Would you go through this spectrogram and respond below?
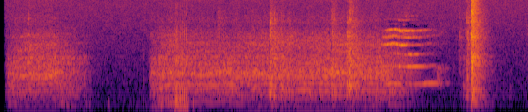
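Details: Cat facing another cat in a box, giving long, low, drawn-out moaning yowls that waver in pitch, with a short bright squeak and a sharp knock near the end.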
